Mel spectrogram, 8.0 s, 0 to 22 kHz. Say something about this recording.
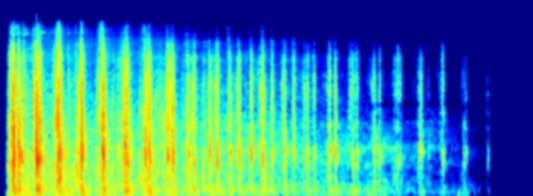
Horsewagon from 18th century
